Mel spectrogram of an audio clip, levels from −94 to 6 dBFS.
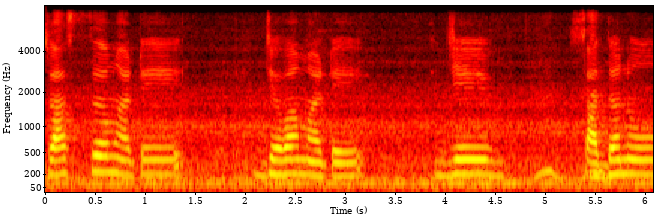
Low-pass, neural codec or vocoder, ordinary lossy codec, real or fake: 7.2 kHz; none; Opus, 64 kbps; real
